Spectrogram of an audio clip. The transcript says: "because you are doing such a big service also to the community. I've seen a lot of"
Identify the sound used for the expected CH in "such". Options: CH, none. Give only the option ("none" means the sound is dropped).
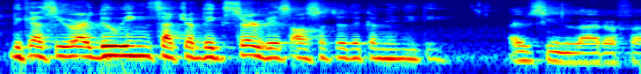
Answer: CH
